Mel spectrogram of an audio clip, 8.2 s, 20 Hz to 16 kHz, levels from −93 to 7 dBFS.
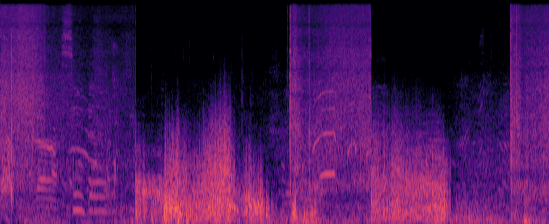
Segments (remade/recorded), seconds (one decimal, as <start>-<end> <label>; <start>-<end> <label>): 0.0-1.4 recorded; 1.4-2.4 remade; 2.4-5.8 recorded; 5.8-6.7 remade; 6.7-8.2 recorded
